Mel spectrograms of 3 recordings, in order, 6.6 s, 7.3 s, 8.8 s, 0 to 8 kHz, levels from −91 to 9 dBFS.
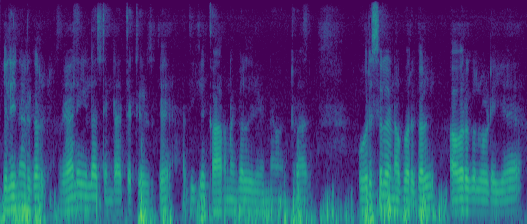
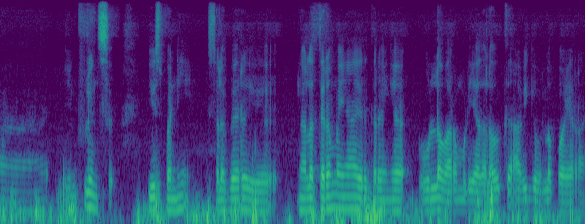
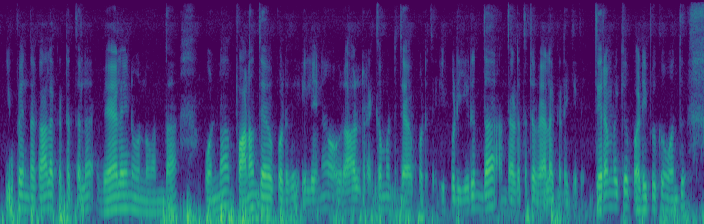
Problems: constant background noise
